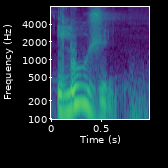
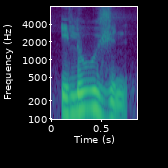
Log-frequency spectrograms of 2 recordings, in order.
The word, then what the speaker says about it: illusion: We should pronounce it as illusion. Illusion. It is not illusion. We all say illusion. But it should be pronounced as illusion. That's the only pronunciation given in the dictionary.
